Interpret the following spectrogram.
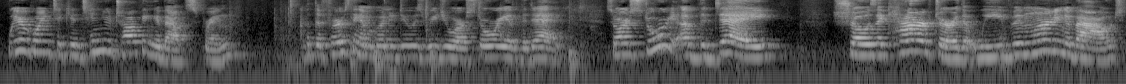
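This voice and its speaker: A woman's voice: high voice, pushed and bright. A woman teacher reading a storytime lesson to young children, coaxing them with questions. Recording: roomy echo, voice from the mic's distance.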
